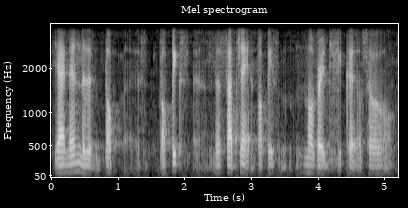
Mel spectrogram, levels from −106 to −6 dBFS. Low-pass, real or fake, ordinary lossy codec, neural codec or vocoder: 3.6 kHz; fake; none; codec, 16 kHz, 8 kbps, FreqCodec, larger model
